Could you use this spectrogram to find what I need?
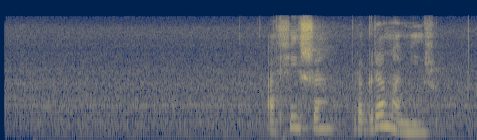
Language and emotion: Russian, neutral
